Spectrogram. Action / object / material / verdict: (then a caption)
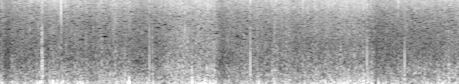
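scrape / synthetic fur microphone windscreen / synthetic fur / none. Fingertips with short painted nails scratch and rub through a soft, fluffy grey-and-white synthetic fur windscreen covering a microphone. The result is a continuous muffled, low rumbling rustle with almost no high end, broken by a few faint, brief scratchy ticks.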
